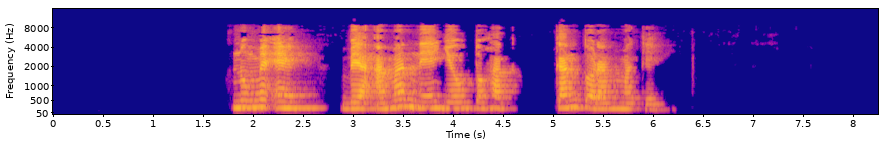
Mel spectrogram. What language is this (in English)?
Yaqui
